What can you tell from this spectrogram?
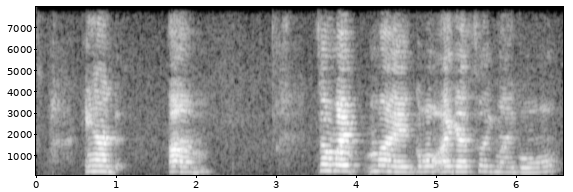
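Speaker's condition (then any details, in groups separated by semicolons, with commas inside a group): Cerebral palsy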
